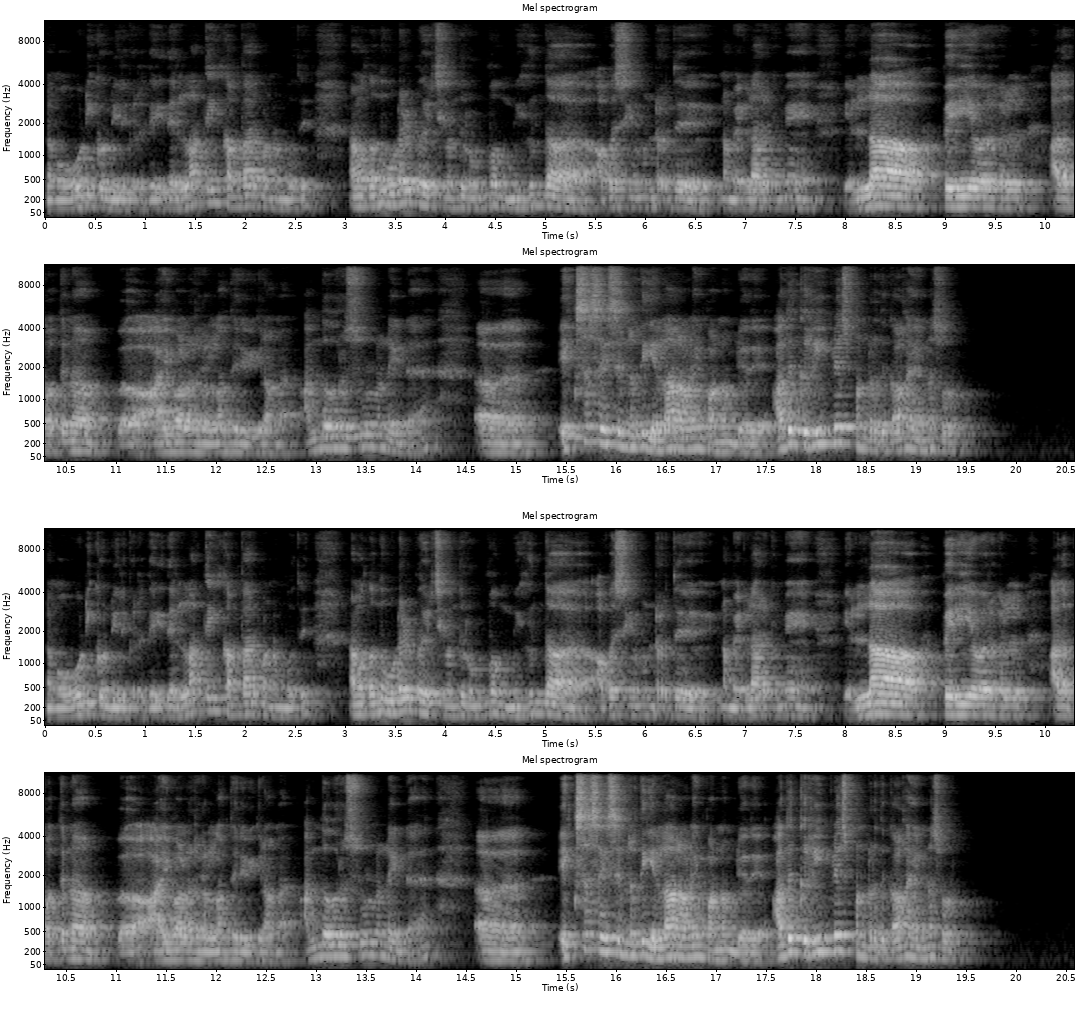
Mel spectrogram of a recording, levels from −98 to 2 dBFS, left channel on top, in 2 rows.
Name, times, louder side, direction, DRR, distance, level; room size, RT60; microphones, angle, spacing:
voice 1, 0.0-15.1 15.4-19.4, right 1 dB, 25° right, 1 dB, 0.5 m, -29 dB
4.9 x 2.3 x 3.8 m, 0.65 s
head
